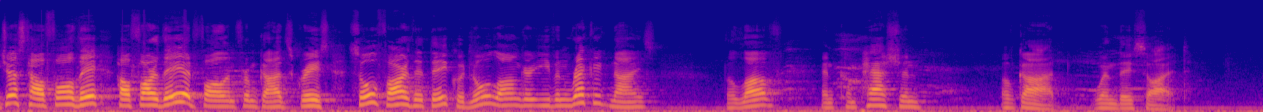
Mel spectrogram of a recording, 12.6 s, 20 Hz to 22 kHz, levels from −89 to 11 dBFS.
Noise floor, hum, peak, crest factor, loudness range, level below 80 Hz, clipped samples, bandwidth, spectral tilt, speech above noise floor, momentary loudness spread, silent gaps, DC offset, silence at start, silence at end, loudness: -39 dBFS; none; -2 dBFS; 16 dB; 10 LU; -40 dBFS; under 0.1%; 10.5 kHz; -7.5 dB/octave; 21 dB; 18 LU; none; under 0.1%; 0 s; 0 s; -18 LUFS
